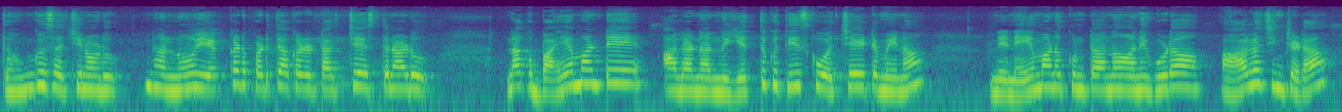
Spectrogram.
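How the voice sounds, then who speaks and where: A woman's voice: high voice, fairly even intonation, normal speed, pauses often, voice pushed up, lightly acted. A woman voicing a timid, plaintive young heroine. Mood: indignant. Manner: plaintive, complaining to herself.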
